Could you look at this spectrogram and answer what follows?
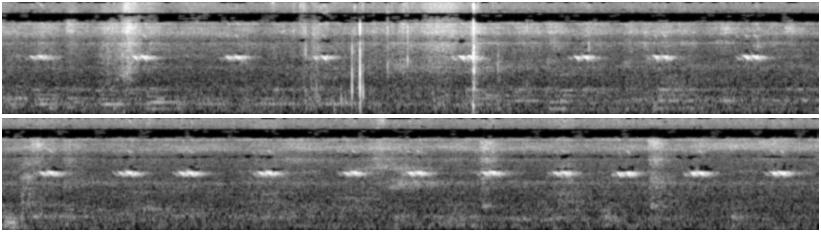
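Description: A cricket chirping steadily at night, short high chirps repeating about two a second. Two sharp clicks sound close together about a quarter of the way in.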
